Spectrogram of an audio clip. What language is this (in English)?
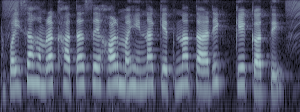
Bhojpuri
